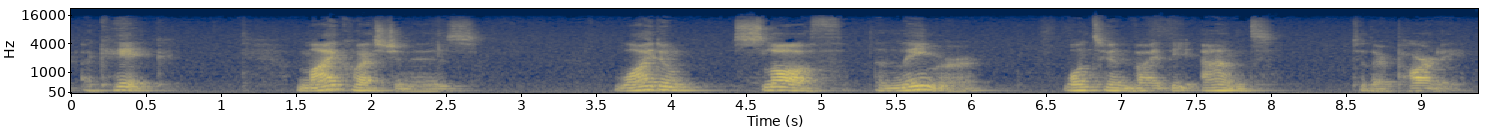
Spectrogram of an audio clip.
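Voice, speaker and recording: A young man speaks to children as an author presenting a trivia question. His mid-pitched voice has a gravelly creak. The room adds clear echo around him. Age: young adult. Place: indoor room, seated at a desk. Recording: roomy indoor echo.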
